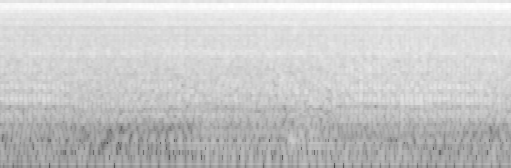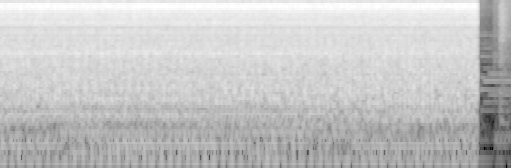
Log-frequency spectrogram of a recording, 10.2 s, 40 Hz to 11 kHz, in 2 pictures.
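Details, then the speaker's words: 1978 Ford Mustang 2.3 four-cylinder with a new aluminum radiator, running for the first time in decades. It has an uneven, lumpy, shaky idle that then shuts off, caused by the disconnected brake booster vacuum hose creating a major vacuum leak. "I didn't notice until maybe a couple minutes later because it was kind of running rough and I was wondering why, and I had a major vacuum leak there with the hose in the back just sucking away"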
